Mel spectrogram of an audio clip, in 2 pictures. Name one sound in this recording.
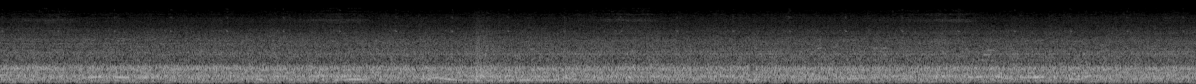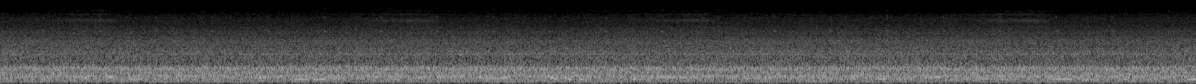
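A heavy transporter engine rumbles steadily.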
